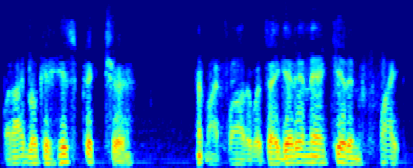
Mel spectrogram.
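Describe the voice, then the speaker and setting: Earnest, husky, low-voiced troubled doctor. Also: male voice, no room sound. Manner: insistent, halting, questioning. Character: earnest, troubled male doctor haunted by lost father. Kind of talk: radio drama acting. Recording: dull, lo-fi old radio recording.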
